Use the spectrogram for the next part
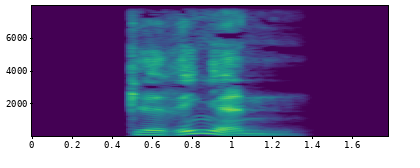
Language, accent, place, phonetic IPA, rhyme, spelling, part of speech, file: German, Germany, Berlin, [ɡəˈʁɪŋən], -ɪŋən, geringen, adjective, De-geringen.ogg
- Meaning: inflection of gering: 1. strong genitive masculine/neuter singular 2. weak/mixed genitive/dative all-gender singular 3. strong/weak/mixed accusative masculine singular 4. strong dative plural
